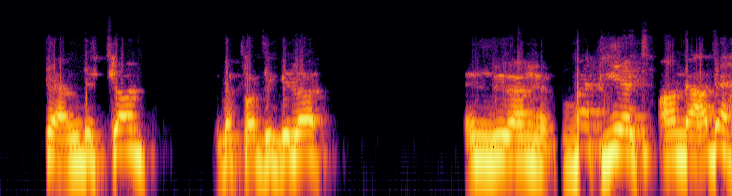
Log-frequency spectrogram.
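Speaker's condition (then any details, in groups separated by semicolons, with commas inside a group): Cerebral palsy; affects coordination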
